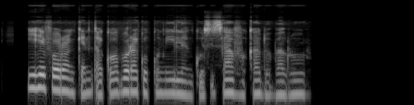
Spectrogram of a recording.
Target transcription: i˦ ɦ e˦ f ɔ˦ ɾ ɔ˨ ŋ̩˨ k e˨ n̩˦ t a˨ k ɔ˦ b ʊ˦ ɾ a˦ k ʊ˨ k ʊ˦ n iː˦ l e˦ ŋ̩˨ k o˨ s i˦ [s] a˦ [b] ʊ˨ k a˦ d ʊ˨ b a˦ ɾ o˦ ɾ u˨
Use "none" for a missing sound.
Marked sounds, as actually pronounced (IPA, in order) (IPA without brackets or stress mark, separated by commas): s, v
